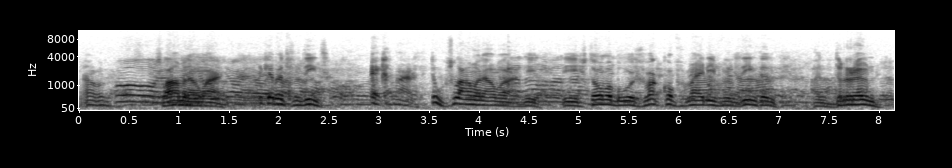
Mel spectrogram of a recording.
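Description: A male actor as a tipsy revolutionary in a radio drama, amorous and given to ranting and pleading. His mid-pitched voice sits in a dull recording with a loud crowd behind. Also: expressive, moderate pace, close to an everyday voice. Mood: self-pitying, pleading. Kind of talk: Dutch radio play acting.

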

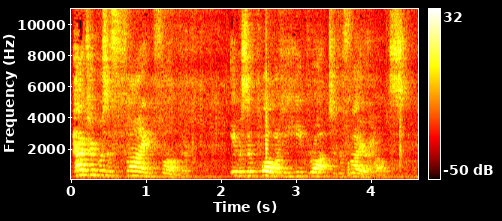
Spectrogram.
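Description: An older woman playing a thoughtful, compassionate writer in a staged dramatic reading, measured and earnest. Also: high voice, very animated, distant mic. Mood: solemn tribute. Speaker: actor in a staged play reading. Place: small indoor theatre stage before an audience. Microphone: distant camera mic. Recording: echoey stage picked up from afar, noisy.

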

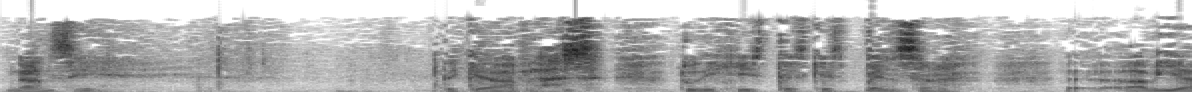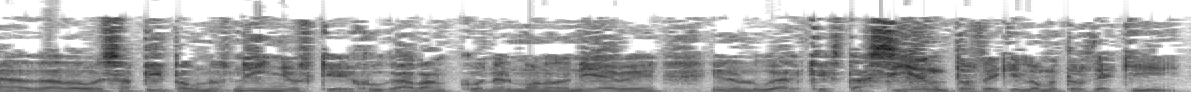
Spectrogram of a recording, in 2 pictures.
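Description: A man's voice: deep voice, moderate pace, a bit bright, a little hiss or hum. A man playing a worried, protective doctor husband in a theatrical, earnest radio drama style. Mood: puzzled.

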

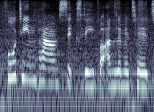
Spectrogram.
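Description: A woman's voice: a little high, moderate pace, music in the background. A young woman with a British accent talks to camera with chatty enthusiasm, full of "like" and eager asides. She sits close to a handheld camera in a busy indoor mall restaurant. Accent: British English. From Britain. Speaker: food vlogger. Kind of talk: casual vlog chat to camera.

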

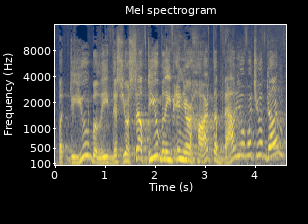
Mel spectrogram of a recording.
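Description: An older actor on stage playing a lofty, persuasive 19th-century mentor, oratorical and emphatic. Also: male voice, high-pitched, very animated, normal speed, fairly bright tone. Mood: emphatic, urging. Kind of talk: theatrical stage acting. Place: theatre stage, indoors. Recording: live theatre, reverberant, faint noise.

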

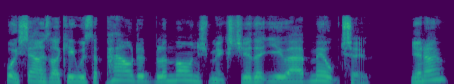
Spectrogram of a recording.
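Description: A man's voice: high-pitched, lively intonation, moderate pace, a bit bright, dry recording, clean studio sound, voice pushed up. A man voicing an irritated, sarcastic, no-nonsense man with a British accent and a dismissive, colloquial manner, as in an audiobook. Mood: mocking. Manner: dismissive, mocking, exasperated, colloquial. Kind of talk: audiobook character dialogue.

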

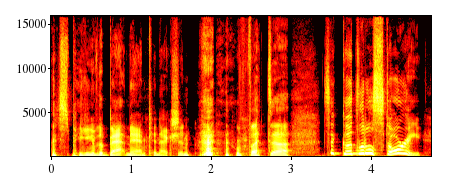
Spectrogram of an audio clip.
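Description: Man, slightly high voice, dry close sound, enthusiastic reviewer, casual and opinionated. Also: huge pitch swings, measured pace, dry recording. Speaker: podcast host reviewing pulp fiction and old radio. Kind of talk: casual, conversational review commentary.

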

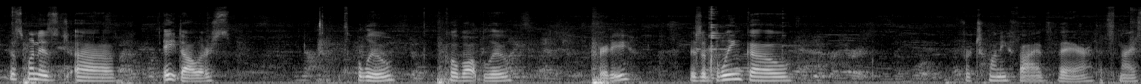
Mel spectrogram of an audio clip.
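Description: Lady vlogger browsing and chatting to camera, lowish voice, lots of fry, people talking around her. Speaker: vlogger, antiques reseller. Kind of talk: casual shopping commentary, talking to camera while browsing. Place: house and garage at estate sales. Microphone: handheld phone or camera.

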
